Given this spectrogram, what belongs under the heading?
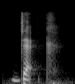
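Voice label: "deck", English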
